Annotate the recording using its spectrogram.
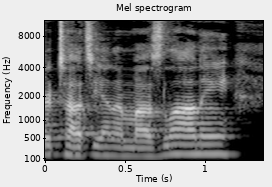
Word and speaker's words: Tatiana Maslany: Claire Danes, Homeland, Viola Davis, How to Get Away with Murder, Taraji and on Empire, Tatiana Maslany, Orphan Black, Carrie Russell, The Americans, Robin Wright.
